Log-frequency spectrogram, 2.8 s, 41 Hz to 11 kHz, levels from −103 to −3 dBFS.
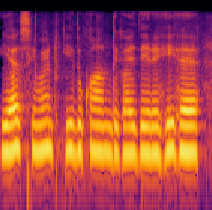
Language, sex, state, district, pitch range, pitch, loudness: Hindi, female, Uttar Pradesh, Shamli, 190-205 Hz, 195 Hz, -16 LUFS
